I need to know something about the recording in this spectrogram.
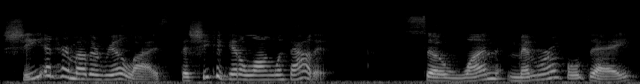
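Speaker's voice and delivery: put-on lively read-aloud voice for children; story narration. Reading a picture book to children, lively storyteller. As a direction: tell the story warmly to young listeners.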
